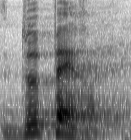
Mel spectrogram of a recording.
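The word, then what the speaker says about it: De Pere: De Père.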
